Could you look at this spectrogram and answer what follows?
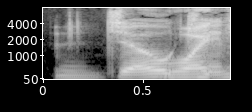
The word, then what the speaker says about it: Joaquin: Und ich glaube auch nicht, dass äh, äh, wie spricht man ihn aus? Wen? Mr. Phoenix. – Joaquin. Joaquin. Ja, Joaquin. – Joaquin Phoenix. – Joking äh, ist ja falsch.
